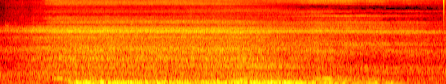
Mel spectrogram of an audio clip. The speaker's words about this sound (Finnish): Eli nenän kautta sisään. Ja pitkä hengitys Tyhjennä sun keuhkot.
